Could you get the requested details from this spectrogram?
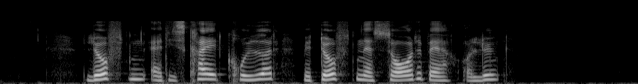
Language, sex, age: Danish, female, 48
